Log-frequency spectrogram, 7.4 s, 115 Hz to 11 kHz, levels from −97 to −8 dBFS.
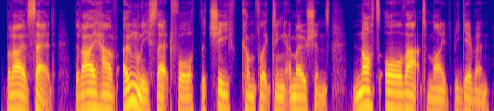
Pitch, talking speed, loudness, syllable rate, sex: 105 Hz, 160 wpm, -18 LUFS, 4.1 syllables/s, male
